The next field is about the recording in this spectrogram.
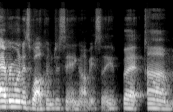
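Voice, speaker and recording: A woman with an American accent, very deep and low in pitch, with vocal fry. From Los Angeles. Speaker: singer-songwriter. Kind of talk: interview answer. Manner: casual, chatty.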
